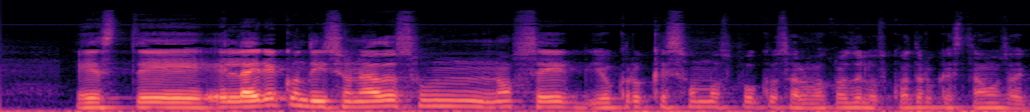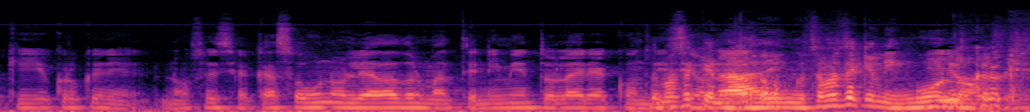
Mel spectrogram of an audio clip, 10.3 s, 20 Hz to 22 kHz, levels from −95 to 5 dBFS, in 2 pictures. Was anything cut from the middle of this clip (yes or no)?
no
